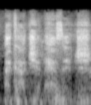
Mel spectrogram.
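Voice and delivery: unvoiced whisper, slow; whispered in ear. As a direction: lean in and whisper it secretly. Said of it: "He said in my ear".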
